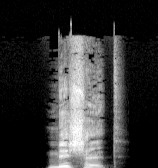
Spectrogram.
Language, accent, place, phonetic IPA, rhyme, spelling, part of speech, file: German, Germany, Berlin, [ˈmɪʃət], -ɪʃət, mischet, verb, De-mischet.ogg
- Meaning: second-person plural subjunctive I of mischen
